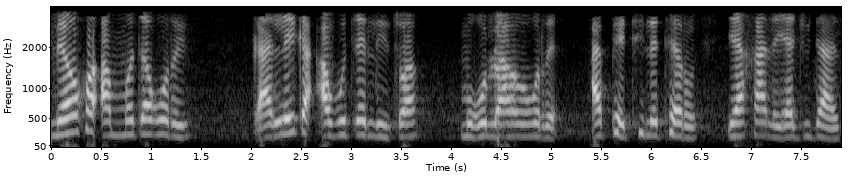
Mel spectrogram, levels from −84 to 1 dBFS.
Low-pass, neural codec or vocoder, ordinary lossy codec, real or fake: 3.6 kHz; vocoder, 44.1 kHz, 80 mel bands, Vocos; MP3, 32 kbps; fake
